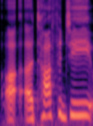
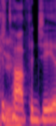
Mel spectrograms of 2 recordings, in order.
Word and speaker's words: autophagy: way of saying it people say either call it um autophagy or autophagy people say it different you tell me I said it wrong I kind of landed on autophagy I feel like autophagy is the best way to say it autophagy fasting what's that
